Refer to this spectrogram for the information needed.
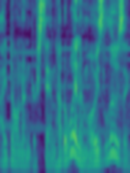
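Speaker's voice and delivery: plain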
